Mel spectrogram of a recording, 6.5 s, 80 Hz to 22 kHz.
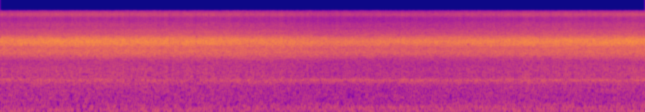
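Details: Continuous periodical cicada chorus filmed in 2008, a shrill hissing wall of sound with a thin underlying tone and no breaks or changes.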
